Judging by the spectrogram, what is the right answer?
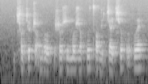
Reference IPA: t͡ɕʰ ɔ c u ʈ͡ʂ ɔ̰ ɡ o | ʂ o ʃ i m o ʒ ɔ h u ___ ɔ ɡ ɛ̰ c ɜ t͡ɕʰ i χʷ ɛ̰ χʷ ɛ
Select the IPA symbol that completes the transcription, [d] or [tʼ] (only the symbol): tʼ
